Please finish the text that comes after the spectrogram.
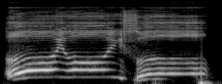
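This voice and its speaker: Lady doing a squeaky little monkey sailor, super eager and chirpy, way up high, kids story voice. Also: extremely slow, exaggerated voice. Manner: high, bright, eager exclamations. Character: eager, busy male monkey first mate, chirpy and obedient.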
